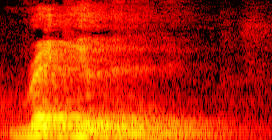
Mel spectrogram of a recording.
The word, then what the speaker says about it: regularly: the word is pronounced regularly with the just one stress there which is the primary stress on which one the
